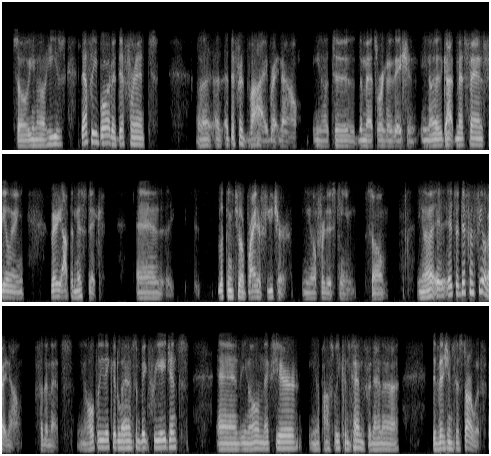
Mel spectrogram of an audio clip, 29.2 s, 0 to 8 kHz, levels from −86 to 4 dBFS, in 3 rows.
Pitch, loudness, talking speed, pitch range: 120 Hz, -26 LUFS, 165 wpm, 105-135 Hz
